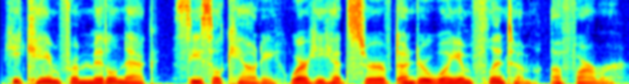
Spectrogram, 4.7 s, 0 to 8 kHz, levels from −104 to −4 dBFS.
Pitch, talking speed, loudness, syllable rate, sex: 165 Hz, 205 wpm, -16 LUFS, 5.7 syllables/s, female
